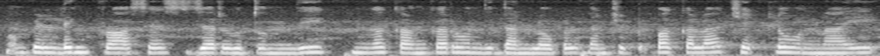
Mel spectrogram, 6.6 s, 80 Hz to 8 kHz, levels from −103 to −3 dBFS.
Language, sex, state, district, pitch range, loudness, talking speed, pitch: Telugu, female, Andhra Pradesh, Sri Satya Sai, 200-225 Hz, -15 LUFS, 120 wpm, 210 Hz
